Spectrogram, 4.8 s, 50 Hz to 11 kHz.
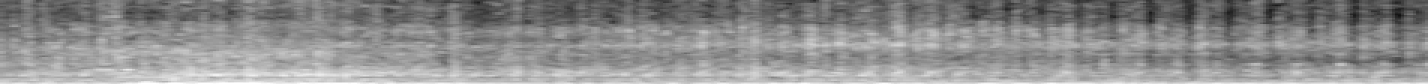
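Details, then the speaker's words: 2007 Chevy Express 3500 van V8 at idle with a little gas, before treatment and still on old oil: a light, fast ticking rides over the engine note at a steady pace. No smoke; the owner had hoped it was a pulley. Sticky hydraulic lifter tick. "Alright, she's still rapping away here. Give a little gas, Lou. Yeah, I don't know. That don't sound good. She ain't smoking."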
